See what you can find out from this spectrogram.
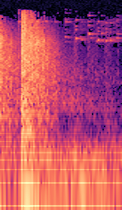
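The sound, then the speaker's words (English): A robot enemy's brain zap attack in a video game lands as a single sharp, faint burst that trails off in a decaying hiss. “He's doing his robo brain zappy attack.”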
